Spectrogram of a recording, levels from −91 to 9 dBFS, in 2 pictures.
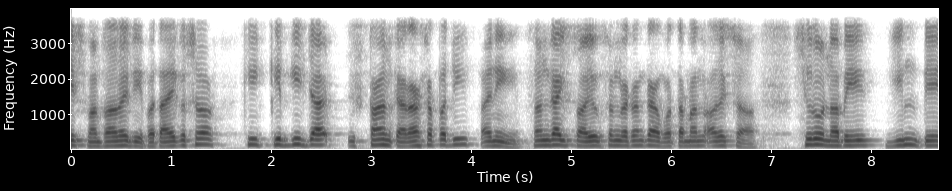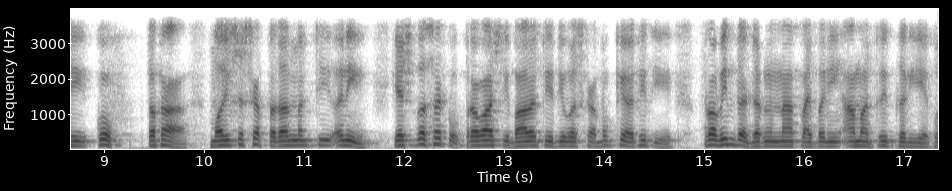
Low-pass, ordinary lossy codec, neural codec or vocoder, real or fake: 3.6 kHz; none; autoencoder, 48 kHz, 32 numbers a frame, DAC-VAE, trained on Japanese speech; fake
